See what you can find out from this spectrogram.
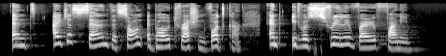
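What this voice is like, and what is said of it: Non-native English accent. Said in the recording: “Sorry for my accent”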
